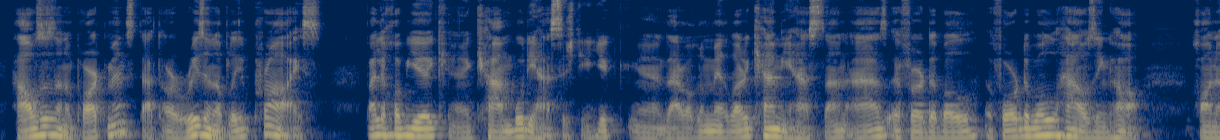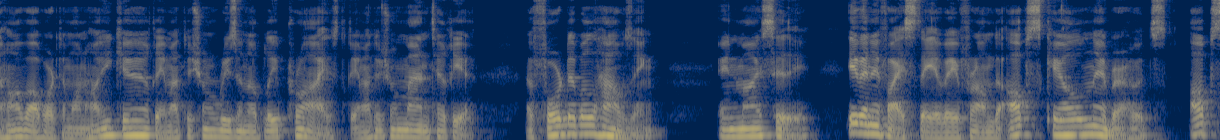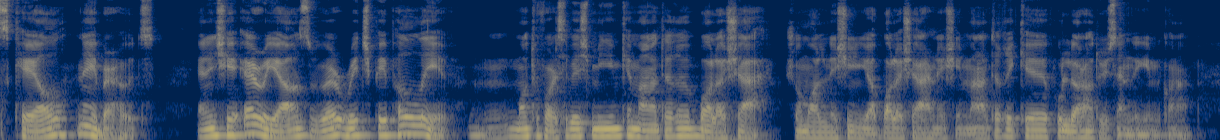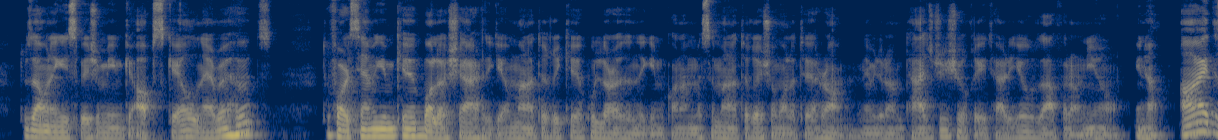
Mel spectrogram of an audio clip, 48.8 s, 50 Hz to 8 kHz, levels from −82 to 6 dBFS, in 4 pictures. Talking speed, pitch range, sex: 140 wpm, 85-115 Hz, male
